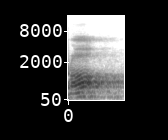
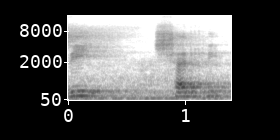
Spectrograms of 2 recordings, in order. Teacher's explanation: Kalau fathah, dhammah itu ro harus tebal. Kalau kasroh baru tipis.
